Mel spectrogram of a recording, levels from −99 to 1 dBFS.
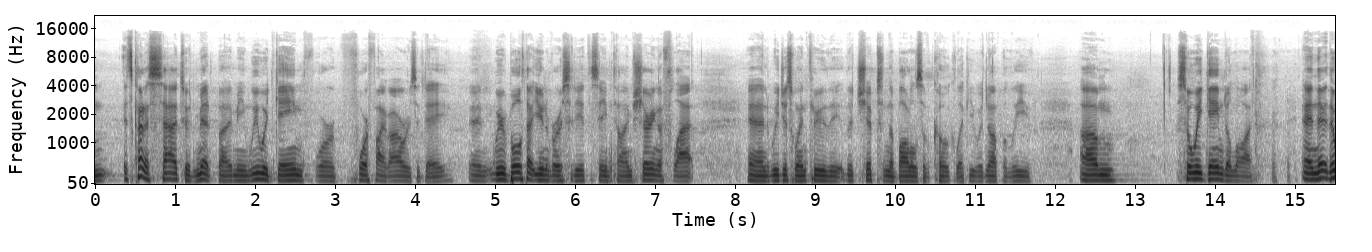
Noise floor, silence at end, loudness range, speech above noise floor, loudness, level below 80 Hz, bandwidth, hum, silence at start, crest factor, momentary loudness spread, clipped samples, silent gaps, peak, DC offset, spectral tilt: -47 dBFS; 0 s; 3 LU; 27 dB; -20 LUFS; -58 dBFS; 13.5 kHz; none; 0 s; 20 dB; 11 LU; under 0.1%; none; 0 dBFS; under 0.1%; -5.5 dB/octave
